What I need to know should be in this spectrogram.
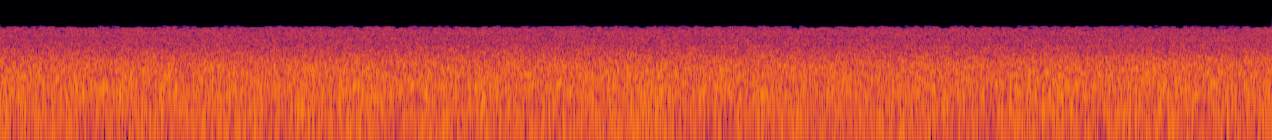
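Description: A shallow stream rushes loudly over rocks close by.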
